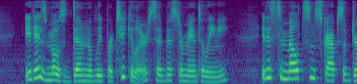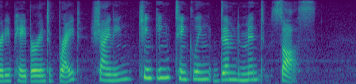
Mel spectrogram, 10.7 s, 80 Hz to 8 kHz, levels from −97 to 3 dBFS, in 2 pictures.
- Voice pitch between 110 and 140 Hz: No, high, 215 Hz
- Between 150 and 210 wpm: No, average, 140 wpm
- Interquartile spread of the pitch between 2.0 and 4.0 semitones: No, average, 5.2 semitones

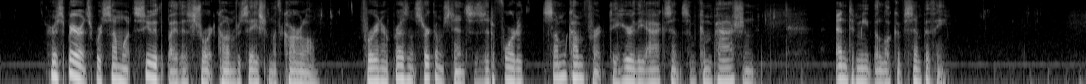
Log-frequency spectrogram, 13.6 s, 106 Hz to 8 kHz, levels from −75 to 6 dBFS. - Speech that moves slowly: No, average, 145 wpm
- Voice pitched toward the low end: Yes, low, 115 Hz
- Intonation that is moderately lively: Yes, average, 3.8 semitones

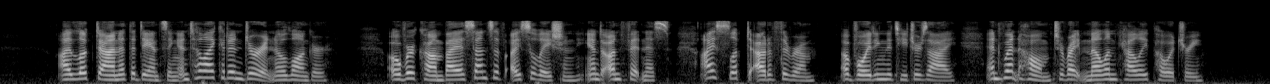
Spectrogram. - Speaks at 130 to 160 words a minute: No, average, 180 wpm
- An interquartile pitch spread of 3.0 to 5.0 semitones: Yes, average, 3.3 semitones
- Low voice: No, high, 225 Hz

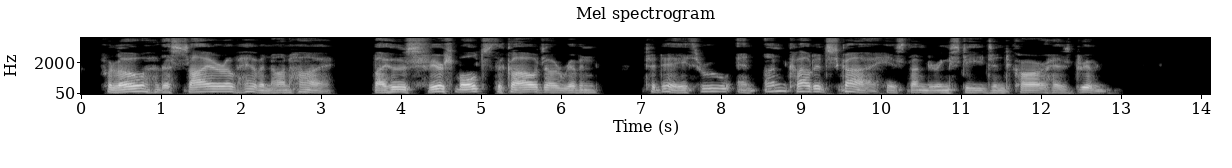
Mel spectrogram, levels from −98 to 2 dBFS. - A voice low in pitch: Yes, low, 115 Hz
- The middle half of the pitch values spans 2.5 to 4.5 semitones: No, average, 5.0 semitones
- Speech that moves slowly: Yes, slow, 125 wpm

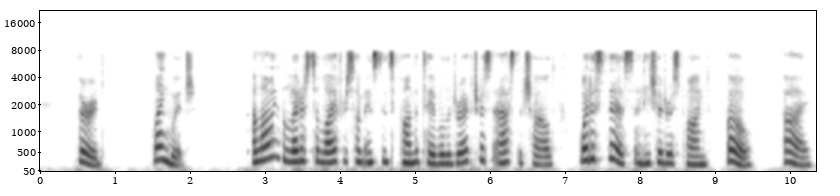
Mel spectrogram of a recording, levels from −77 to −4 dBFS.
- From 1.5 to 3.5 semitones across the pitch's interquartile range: No, average, 4.0 semitones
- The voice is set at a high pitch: Yes, very high, 250 Hz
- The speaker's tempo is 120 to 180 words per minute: Yes, average, 155 wpm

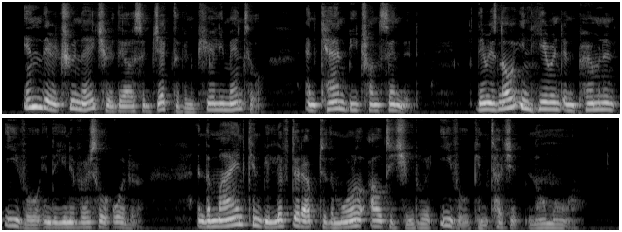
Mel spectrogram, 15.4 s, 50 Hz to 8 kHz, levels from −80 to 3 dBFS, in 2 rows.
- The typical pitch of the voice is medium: Yes, medium, 170 Hz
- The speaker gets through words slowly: No, average, 165 wpm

